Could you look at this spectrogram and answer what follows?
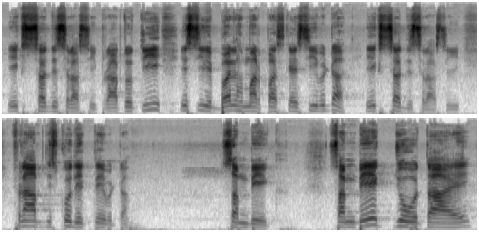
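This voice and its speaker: A man's voice: on the high side, pushed and bright, clear, resonant tone. A man teaching a physics lesson for exam students, didactic and repetitive, asking questions and answering them himself. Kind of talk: classroom exam-prep lesson with rhetorical questions.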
